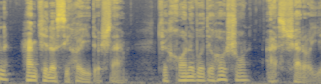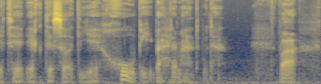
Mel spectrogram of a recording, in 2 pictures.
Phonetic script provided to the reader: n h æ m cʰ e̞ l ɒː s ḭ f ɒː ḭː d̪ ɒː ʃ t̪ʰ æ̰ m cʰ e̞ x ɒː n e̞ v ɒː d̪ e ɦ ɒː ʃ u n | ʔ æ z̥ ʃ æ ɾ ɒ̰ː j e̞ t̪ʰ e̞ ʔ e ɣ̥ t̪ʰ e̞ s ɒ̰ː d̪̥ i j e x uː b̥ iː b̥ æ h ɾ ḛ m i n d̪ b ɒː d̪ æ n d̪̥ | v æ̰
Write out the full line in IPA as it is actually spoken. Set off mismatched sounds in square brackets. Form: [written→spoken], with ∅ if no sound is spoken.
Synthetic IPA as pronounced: n h æ m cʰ e̞ l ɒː s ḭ [f→h] ɒː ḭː d̪ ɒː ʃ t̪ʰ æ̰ m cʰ e̞ x ɒː n e̞ v ɒː d̪ e ɦ ɒː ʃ u n | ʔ æ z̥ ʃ æ ɾ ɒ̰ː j e̞ t̪ʰ e̞ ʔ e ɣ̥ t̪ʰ e̞ s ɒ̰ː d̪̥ i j e x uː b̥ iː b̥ æ h ɾ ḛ m [i→æ] n d̪ b [ɒː→uː] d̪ æ n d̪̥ | v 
